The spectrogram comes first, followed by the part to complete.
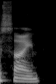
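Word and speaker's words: sign: example है हमारे पास साइन यहां पर हम देख सकते हैं की जी से पहले आई आया और जिनके जी के बाद एन ए गया तो यहां पर इसकी प्रनंसीएशन हम करेंगे साइन सेकंड एग्जांपल है असाइन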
